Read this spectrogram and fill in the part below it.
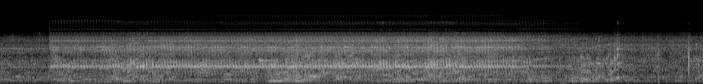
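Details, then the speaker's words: Flojet LF-12 water pump on 9 V 1 A (may run quicker on 12 V), tank emptied: steady buzzing pump note with a fast rattle, about 220 per minute, keeps running because it can't build pressure to shut off; pump running dry, not cutting off. "okay so when it runs out of water obviously it can't build up enough pressure to turn itself off so we"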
